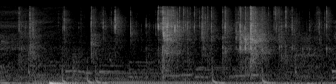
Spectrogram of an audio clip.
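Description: Foil wrapper of a 2003-04 Upper Deck Honor Roll hockey trading card pack being torn and crinkled open close up, a few sharp rips and rustling bursts with no talking.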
